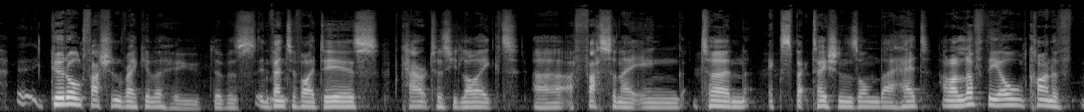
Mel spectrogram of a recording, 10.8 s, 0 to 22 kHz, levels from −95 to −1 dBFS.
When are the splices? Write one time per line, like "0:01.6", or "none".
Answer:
0:03.9
0:05.3
0:06.9
0:09.3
